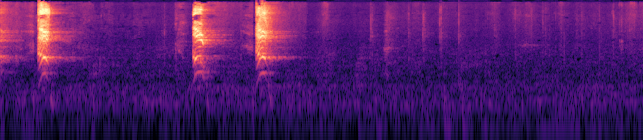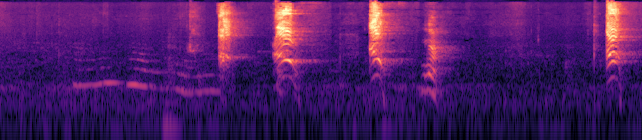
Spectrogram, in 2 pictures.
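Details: A French Bulldog talking back to its owner gives sharp, clipped barks, with a wavering, whiny grumble in the middle.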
